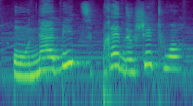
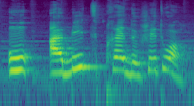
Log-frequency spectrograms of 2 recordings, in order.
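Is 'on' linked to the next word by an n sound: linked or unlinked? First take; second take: linked; unlinked. First: An n sound links 'on' to 'habite'. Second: No n sound links 'on' to 'habite'. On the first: The speaker calls it right. "ne pas oublier la liaison" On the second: The speaker calls it wrong. "On ne dit pas"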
